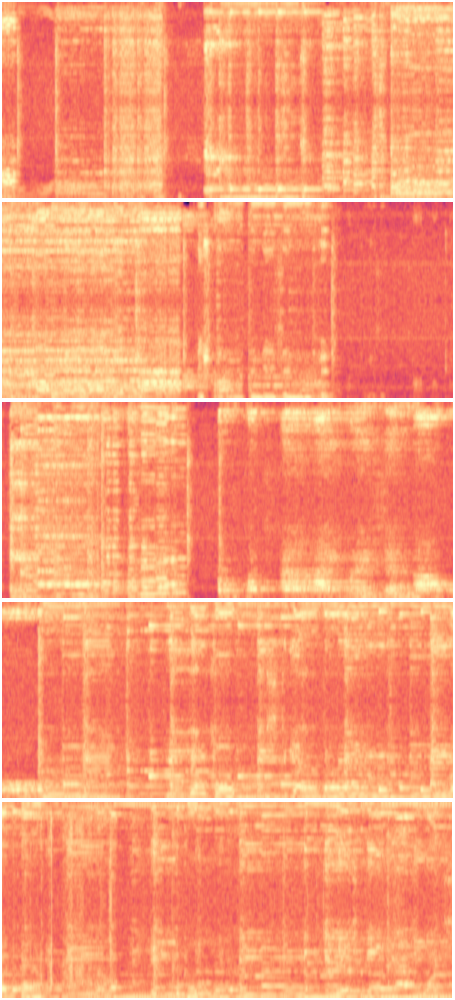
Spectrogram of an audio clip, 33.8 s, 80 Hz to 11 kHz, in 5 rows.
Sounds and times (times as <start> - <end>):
Music: 0.0 - 11.8, 13.6 - 33.8.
